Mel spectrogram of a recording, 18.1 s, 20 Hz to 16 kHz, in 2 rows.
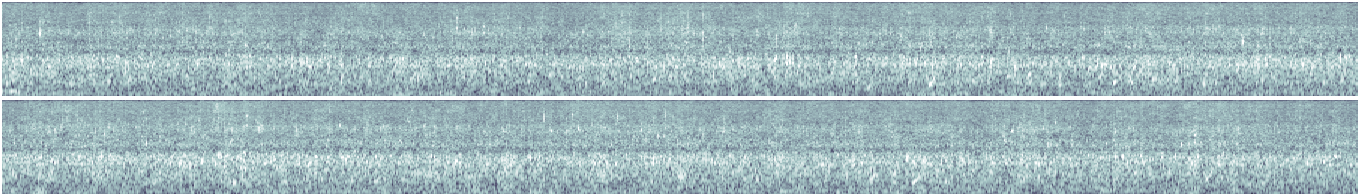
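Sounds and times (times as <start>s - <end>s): faint running stream water: 0.0s - 18.0s.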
